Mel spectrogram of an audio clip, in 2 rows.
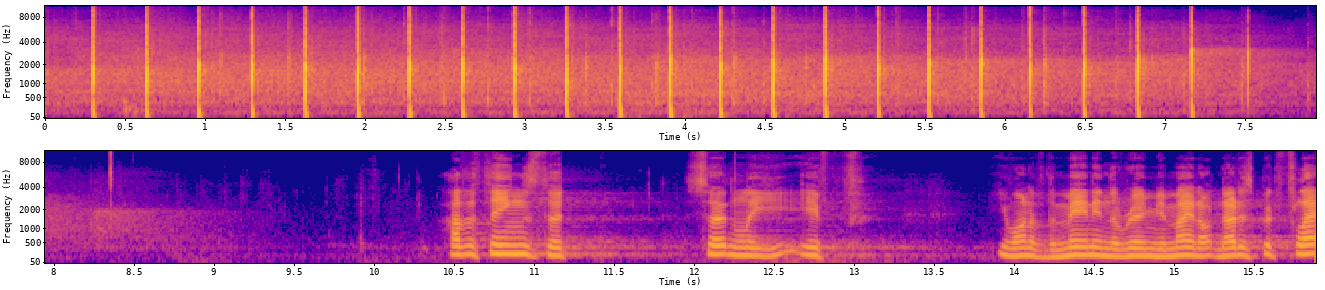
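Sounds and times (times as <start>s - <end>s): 
round of applause: 0.0s - 8.7s
speech: 10.5s - 11.4s, 12.0s - 13.1s, 13.9s - 15.8s.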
